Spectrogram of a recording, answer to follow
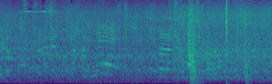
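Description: Cars pulling up on a driveway with faint voices around them. About three seconds in comes a sharp click from a car door being opened, followed by two lighter clicks.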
